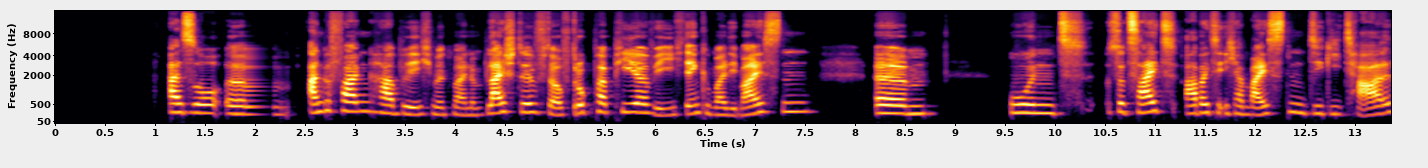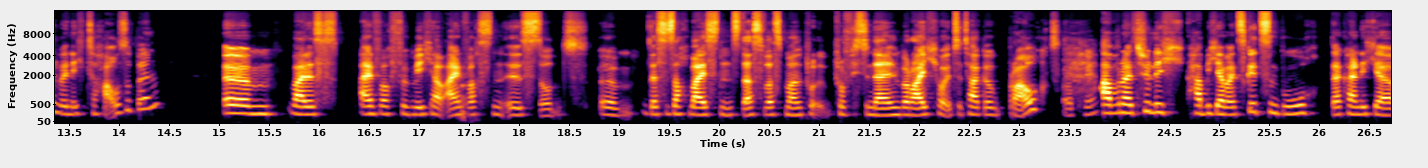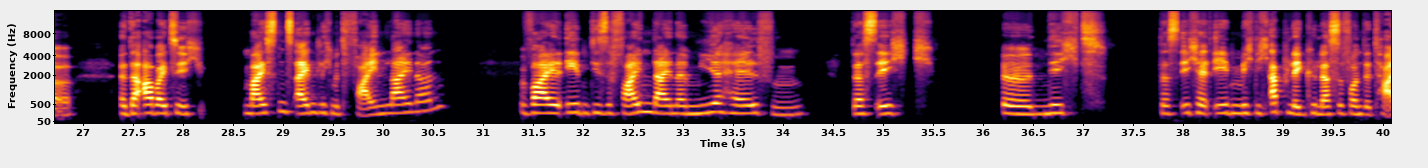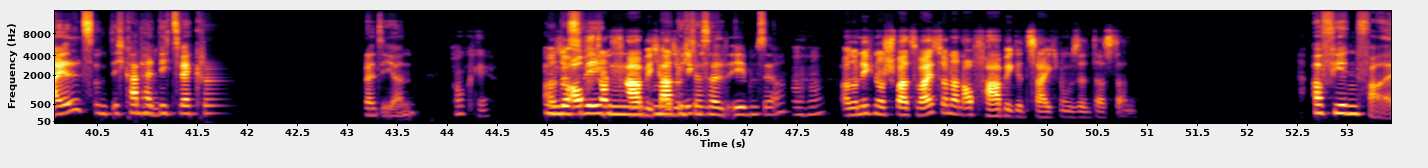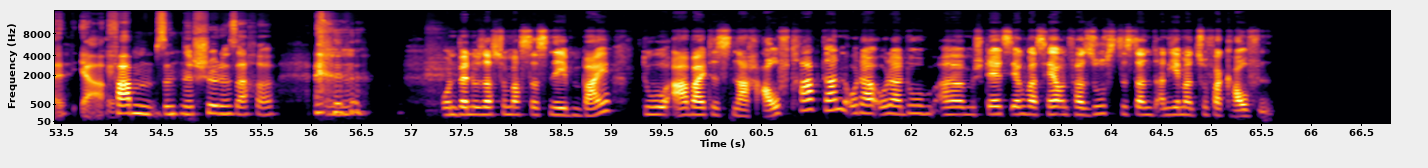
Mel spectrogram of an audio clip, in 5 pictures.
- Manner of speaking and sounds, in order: distorted speech; other background noise; chuckle
- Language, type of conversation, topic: German, podcast, Wie gehst du mit kreativen Blockaden um?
